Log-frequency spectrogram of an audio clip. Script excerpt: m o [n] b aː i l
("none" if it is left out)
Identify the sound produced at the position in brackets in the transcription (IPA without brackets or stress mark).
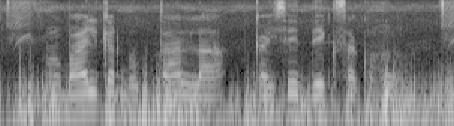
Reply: none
